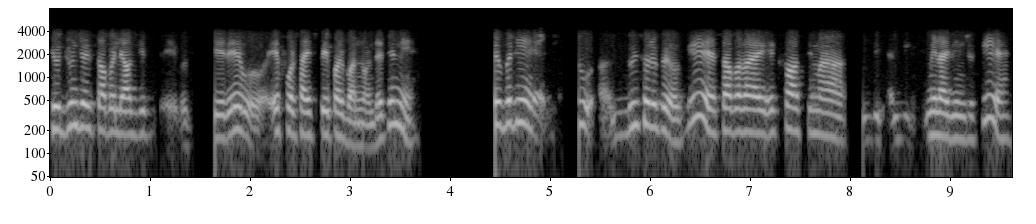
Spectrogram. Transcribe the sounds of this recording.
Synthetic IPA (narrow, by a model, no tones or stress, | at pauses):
t̪jod͡zunt͡sʰʌ̃t̪ʌpaĩleʌɡit̪eɾeepʰʌrsaid͡zpepʌrbʱʌnːuũnt̪ʰet̪ʰjoni | t̪jop̬ʌnʰi | d̪ud̪ujsʌɾupjeɦokisʌbalajeksʌsimad̪iimilajd̪int͡sʰuki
